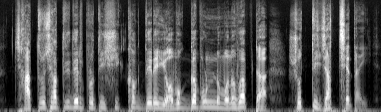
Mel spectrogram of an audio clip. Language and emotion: Bengali, disgusted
